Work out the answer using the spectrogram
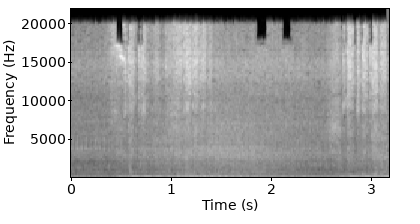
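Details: LS-swapped GMC Vandura, first start after ECU flash: lumpy, uneven idle, exhaust pulses stumbling and surging, running on five cylinders; owner suspects a couple of injectors not firing; misfire at idle.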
